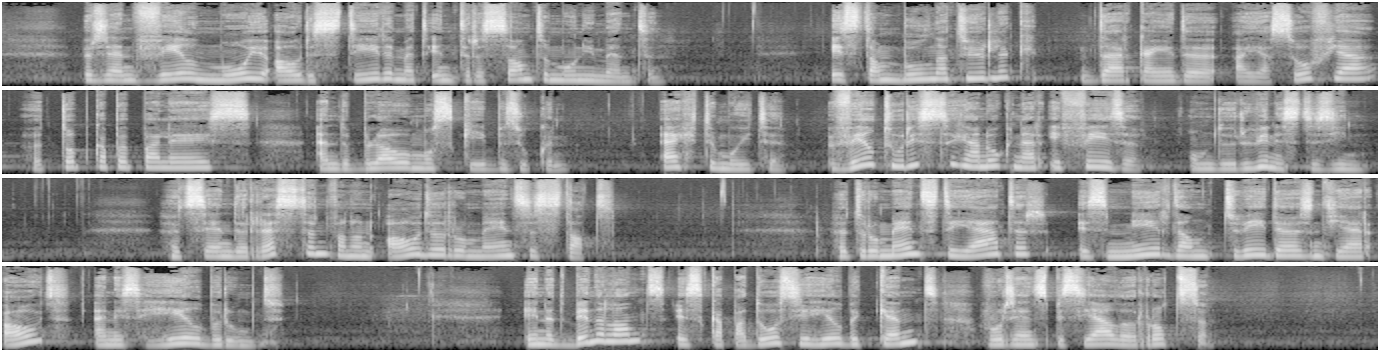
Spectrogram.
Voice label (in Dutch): reclame turkije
